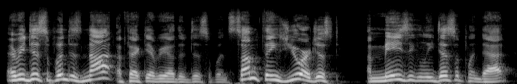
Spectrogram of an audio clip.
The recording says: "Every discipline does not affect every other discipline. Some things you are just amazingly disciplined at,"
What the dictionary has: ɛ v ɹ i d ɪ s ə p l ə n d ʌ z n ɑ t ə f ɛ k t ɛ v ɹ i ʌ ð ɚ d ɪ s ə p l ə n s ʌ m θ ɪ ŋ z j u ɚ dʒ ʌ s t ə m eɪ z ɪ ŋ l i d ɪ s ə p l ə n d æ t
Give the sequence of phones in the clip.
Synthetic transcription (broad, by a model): ɛ v ɹ i d ɪ s ə p l ə n d ʌ z n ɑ t ə f ɛ k t ɛ v ɹ i ʌ ð ɚ d ɪ s ə p l ə n s ʌ m θ ɪ ŋ z j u ɚ dʒ ʌ s t ə m eɪ z ɪ ŋ l i d ɪ s ə p l ə n d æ t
